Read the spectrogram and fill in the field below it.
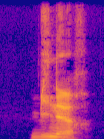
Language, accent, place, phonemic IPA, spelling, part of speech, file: French, France, Lyon, /bi.nœʁ/, bineur, noun, LL-Q150 (fra)-bineur.wav
- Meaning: hoer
